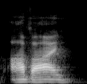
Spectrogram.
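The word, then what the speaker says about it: Wien: Wein.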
